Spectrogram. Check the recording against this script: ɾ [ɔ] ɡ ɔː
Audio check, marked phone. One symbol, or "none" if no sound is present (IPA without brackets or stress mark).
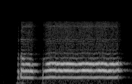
ɔ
